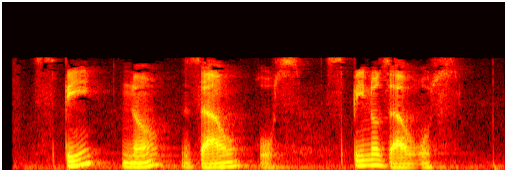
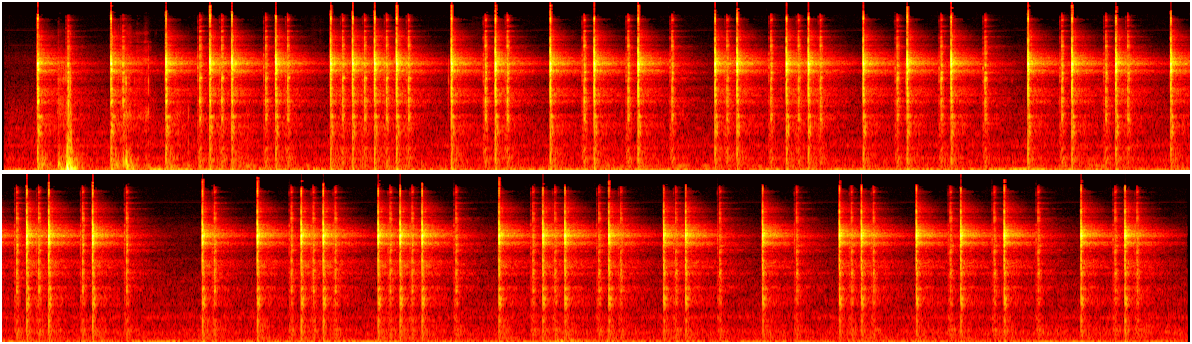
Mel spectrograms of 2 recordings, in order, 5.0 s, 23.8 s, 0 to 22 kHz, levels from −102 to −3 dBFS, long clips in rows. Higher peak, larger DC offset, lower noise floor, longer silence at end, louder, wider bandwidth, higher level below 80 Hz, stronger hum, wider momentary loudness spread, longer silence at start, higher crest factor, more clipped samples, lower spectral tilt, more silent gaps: second, -10 dBFS vs 0 dBFS; second, under 0.1% vs 0.1%; about the same, -51 dBFS vs -54 dBFS; second, 0.05 s vs 0.45 s; second, -29 LUFS vs -19 LUFS; second, 5.8 kHz vs over 20 kHz; about the same, -42 dBFS vs -44 dBFS; neither; first, 19 LU vs 16 LU; about the same, 0.35 s vs 0.35 s; about the same, 20 dB vs 24 dB; neither; first, -10 dB/octave vs 1 dB/octave; neither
